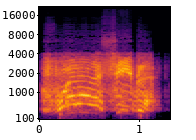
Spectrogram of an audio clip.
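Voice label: near waypoint, mood high, French; War Thunder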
